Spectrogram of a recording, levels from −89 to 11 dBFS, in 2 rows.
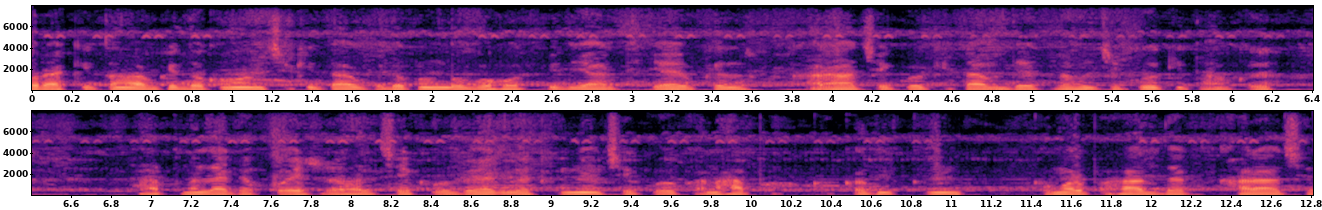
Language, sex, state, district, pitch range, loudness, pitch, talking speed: Maithili, male, Bihar, Saharsa, 145-150 Hz, -18 LUFS, 145 Hz, 190 wpm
